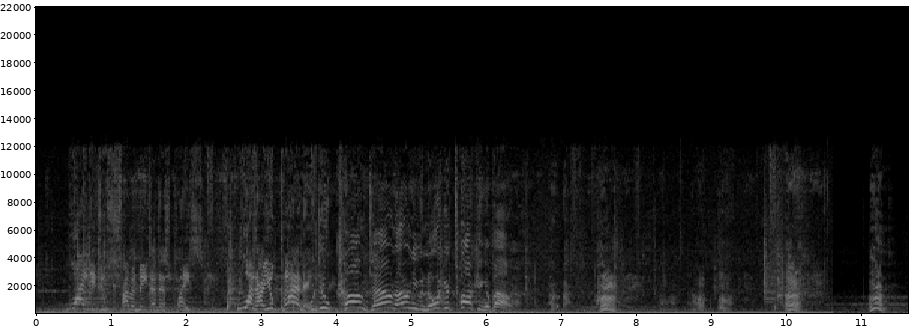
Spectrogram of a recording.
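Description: An older man speaks in a strained voice.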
